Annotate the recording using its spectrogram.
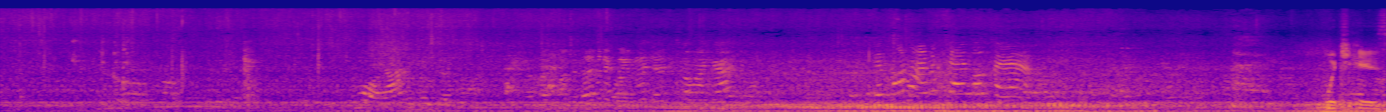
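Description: A metal pan clanks against a stove.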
